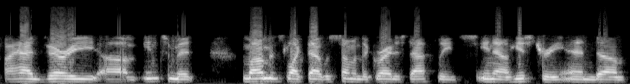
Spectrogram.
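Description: A middle-aged Australian man, a swimming coach and former swimmer, shares casual, animated anecdotes from his swimming days, often restarting sentences and saying "uh." His medium-pitched voice moves at a normal speed, and the recording is dry and close with no room echo.

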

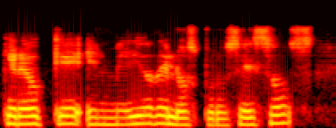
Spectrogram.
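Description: A woman preaches in an easy, conversational way, often tossing in little tag questions. Her voice sits at an ordinary middle pitch. The recording is dry and a little muffled. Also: level tone, measured pace, a little mellow, no echo. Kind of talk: casual sermon.

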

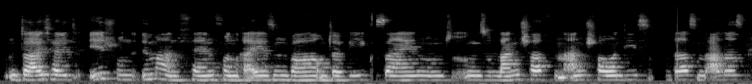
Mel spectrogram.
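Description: A young woman talks as a podcast guest, her voice flat in melody and set back from the mic. She talks freely, padding sentences with small filler words. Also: medium pitch, moderate pace, far from the mic, rough recording. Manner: flowing, uses filler words, halt, ne. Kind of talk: casual interview answers.

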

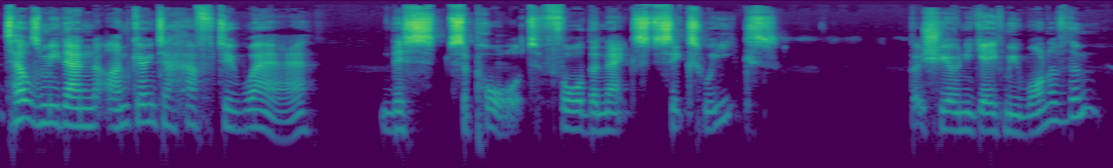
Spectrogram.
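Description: Here a grown man, appearing as a guest, tells a casual, self-deprecating tale of personal embarrassment, frequently breaking into laughter. He speaks at a measured pace in a high, pushed, bright voice with lively intonation. It's a dry, studio-quality recording.

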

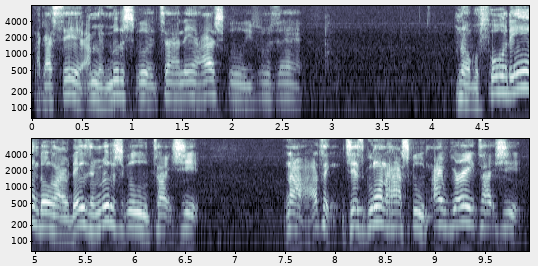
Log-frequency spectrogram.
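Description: A man's voice: fairly high pitch, a little fast, darkish tone, a little hiss or hum. Rambling man. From Atlanta, Georgia, United States. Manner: rambling, fillers, keeps asking "you feel what I'm saying". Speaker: rapper guest. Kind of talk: casual interview chat.

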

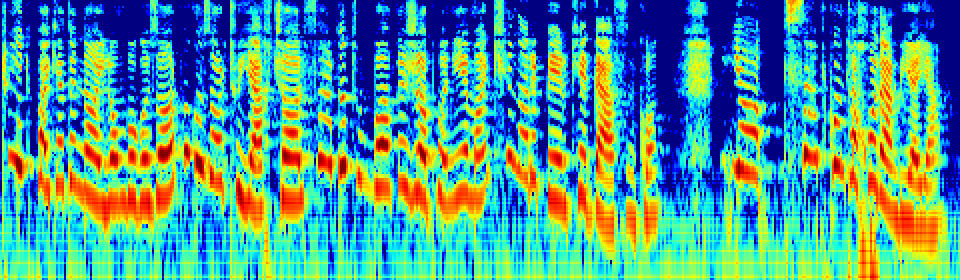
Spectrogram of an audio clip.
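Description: A woman performs a distraught young wife mourning her stillborn baby, her voice pushed very high above her own natural pitch and extremely animated. Anguished and frantic, she pleads tearfully, rising to cries.

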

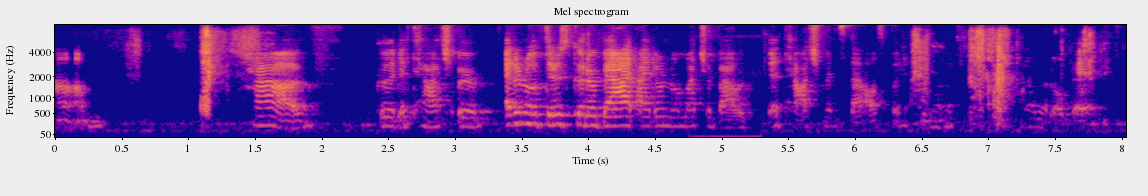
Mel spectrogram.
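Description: A woman's voice: mid-range voice, brisk, fairly bright tone. A woman podcast host and coach asking loose, rambling questions, often using "like" and "right?". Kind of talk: casual interview questions.

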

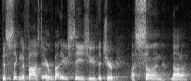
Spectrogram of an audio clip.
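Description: Man preaching, animated storytelling, somewhat high voice, faint background hiss. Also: a little fast, reverberant. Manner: animated storytelling, acting out the parable's characters. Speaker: pastor. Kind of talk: sermon. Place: church.

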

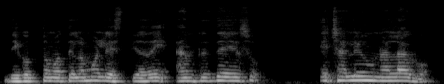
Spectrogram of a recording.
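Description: Brief: guy, very dark mellow voice, blunt crude podcast co-host. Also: fairly high pitch, steady tone, unhurried. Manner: crude joking, argumentative, repeats himself. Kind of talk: casual podcast chat.

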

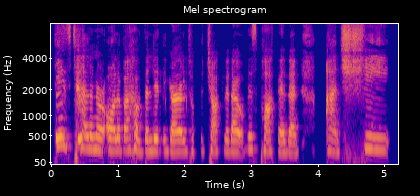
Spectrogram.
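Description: A woman, a guest paranormal investigator, telling an animated story in a podcast chat and laughing often as she goes. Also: mid-range voice, quick pace, no echo.

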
